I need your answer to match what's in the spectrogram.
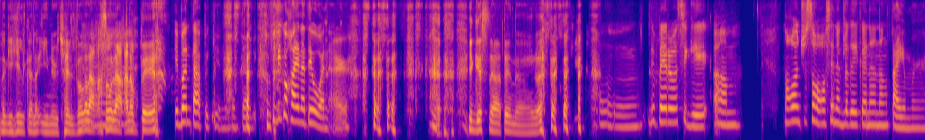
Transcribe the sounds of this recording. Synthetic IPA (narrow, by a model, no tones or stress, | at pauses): nɐɡhiɦilkɐnɐŋʔiːnɛɹt͡ʃajld̪̚mɐwɐlaːŋkɐswɐlaːkɐnɐŋpɛːɾɐʔɪbɐnt̪aːpɪk̚jonʔɪbɐnt̪apɪfiːlɪŋkokaːjɐnɐt̪ɪjʊwanʔɛ̰ɹ | hɪɡɛsnaːt̪ɛnːɐ | ʔoːʔonpɛːɾo̞sɪɡɛʔɐm | nɐkont͡ʃʊsɐkokɐsɛnɐɡlɐɡajkɐnɐnɐŋt̪ajmɛɹ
